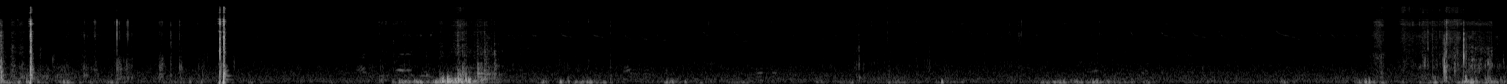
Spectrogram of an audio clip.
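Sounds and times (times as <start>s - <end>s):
small birds chirping: 0.5s - 15.0s
low rumbles on microphone: 4.0s - 7.0s.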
